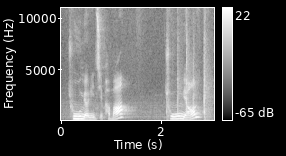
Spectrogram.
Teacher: 히읗이 있었는데 날아간다는 거예요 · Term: 히읗 탈락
